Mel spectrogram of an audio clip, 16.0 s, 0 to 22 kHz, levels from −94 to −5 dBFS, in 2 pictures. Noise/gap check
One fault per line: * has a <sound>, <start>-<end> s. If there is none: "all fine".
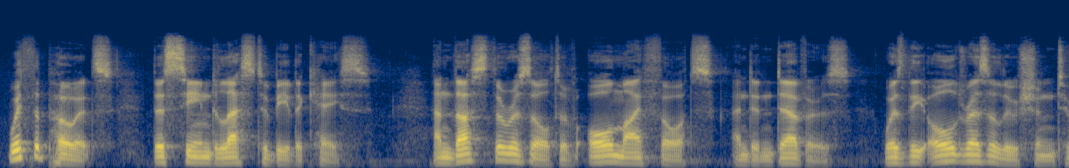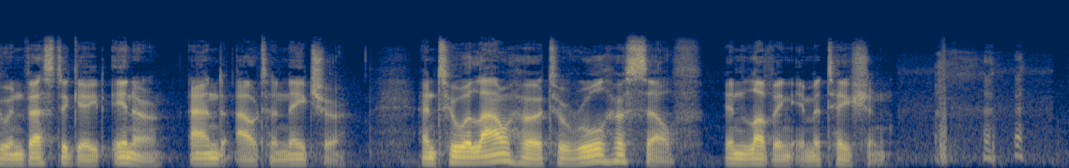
* has a laugh, 15.0-15.7 s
